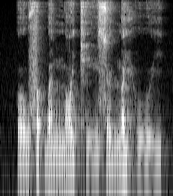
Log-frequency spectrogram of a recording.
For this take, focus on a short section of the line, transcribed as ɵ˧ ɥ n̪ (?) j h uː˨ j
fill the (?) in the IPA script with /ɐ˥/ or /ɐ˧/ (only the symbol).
ɐ˥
